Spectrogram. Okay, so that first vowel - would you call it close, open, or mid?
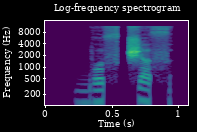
mid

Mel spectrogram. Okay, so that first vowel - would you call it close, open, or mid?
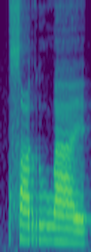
mid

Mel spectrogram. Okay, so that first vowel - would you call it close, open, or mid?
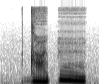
close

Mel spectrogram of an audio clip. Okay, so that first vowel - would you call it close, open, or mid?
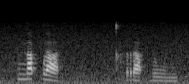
open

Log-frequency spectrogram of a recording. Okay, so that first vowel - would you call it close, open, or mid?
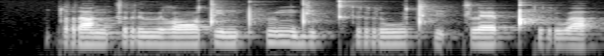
open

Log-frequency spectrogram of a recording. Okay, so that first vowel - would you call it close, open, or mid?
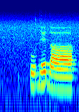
close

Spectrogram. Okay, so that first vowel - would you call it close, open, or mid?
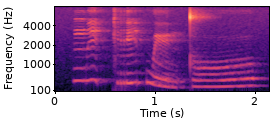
close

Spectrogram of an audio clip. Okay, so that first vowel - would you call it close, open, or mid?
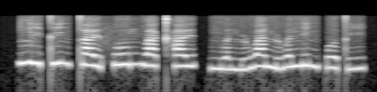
close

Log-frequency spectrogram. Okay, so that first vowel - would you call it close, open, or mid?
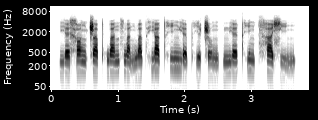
mid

